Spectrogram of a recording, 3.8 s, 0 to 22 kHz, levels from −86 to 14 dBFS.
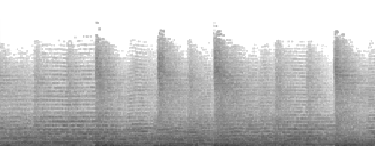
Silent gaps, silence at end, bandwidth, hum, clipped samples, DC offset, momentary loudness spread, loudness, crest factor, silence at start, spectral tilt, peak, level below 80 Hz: none; 0 s; 17.5 kHz; none; under 0.1%; under 0.1%; 3 LU; -18 LUFS; 14 dB; 0 s; -5 dB/octave; -4 dBFS; -32 dBFS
